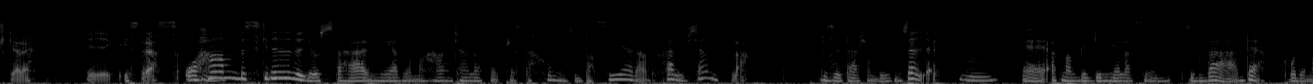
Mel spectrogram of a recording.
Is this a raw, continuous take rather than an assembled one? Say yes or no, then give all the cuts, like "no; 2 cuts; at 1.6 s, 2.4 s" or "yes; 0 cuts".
yes; 0 cuts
